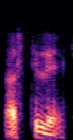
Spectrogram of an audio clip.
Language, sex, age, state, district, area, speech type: Odia, male, 30-45, Odisha, Nabarangpur, urban, conversation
